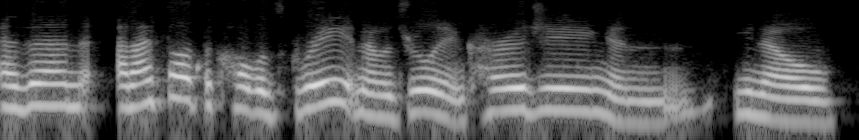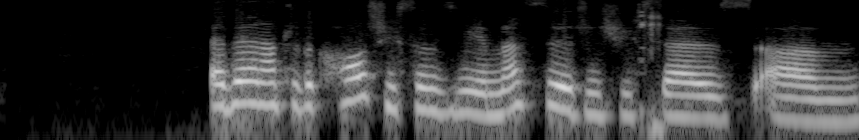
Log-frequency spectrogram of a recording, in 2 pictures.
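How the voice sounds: With a fairly high pitch and a nasal sound, a woman speaks at a moderate pace with lively intonation in a dry, close sound with no echo.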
